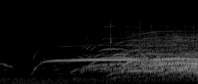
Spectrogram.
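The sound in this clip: Supporters cheer and whoop at an Obama rally for a crowd of Cyclones. A high whistle-like call rises out of near quiet, then the cheering swells into a broad, rising roar that keeps building to the end.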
